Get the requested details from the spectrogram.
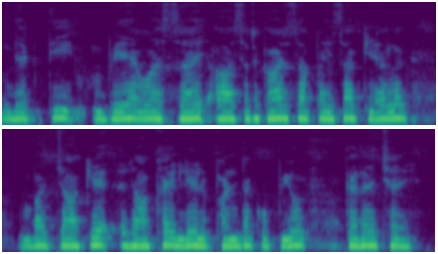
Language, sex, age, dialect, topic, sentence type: Maithili, male, 18-24, Eastern / Thethi, banking, statement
